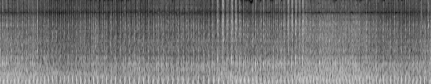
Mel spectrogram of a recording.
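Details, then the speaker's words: Wheel Horse tractor single-cylinder engine while working trails: fast steady idle with an uneven, rough exhaust beat; abnormal running noise, owner suspects the ignition points gap closing up again, as before. "i don't know if you can hear what i'm hearing or not y'all but there's a strange sound coming from the wheelhole"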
